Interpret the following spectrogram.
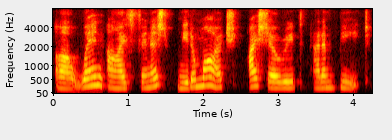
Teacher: in the first sentence, the word Middlemarch is using falling and rising tone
